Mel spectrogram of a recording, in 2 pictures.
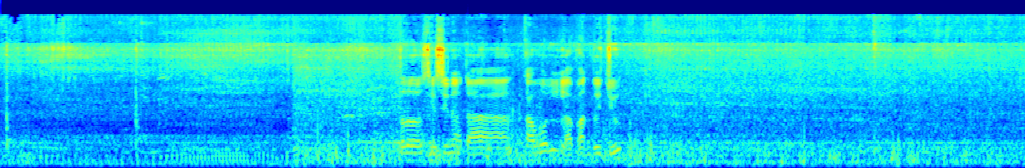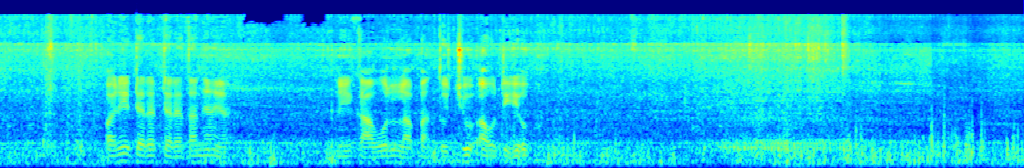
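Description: A motorcycle engine hums steadily at close range.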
